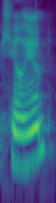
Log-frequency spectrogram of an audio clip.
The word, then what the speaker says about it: Cillian: Cillian Murphy? Isn't it Killian?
